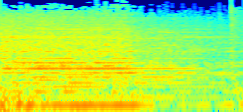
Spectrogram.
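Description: Dramatic transition sting from a TV news programme: the ringing tail of a heavy hit, with sustained low tones fading slowly.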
